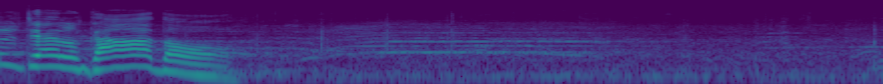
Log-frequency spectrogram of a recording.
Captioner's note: crowd Cheering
